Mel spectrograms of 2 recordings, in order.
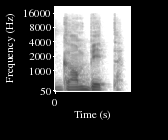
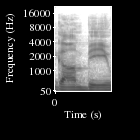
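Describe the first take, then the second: First: The final syllable ends with a sounded t. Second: The final syllable ends without any t sound. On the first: The speaker calls it right. "The way that you would say Gombi in Quebecois is Gambit. You would actually do the bit" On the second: The speaker calls it wrong. "which is like not exactly correct, but good enough for me"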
